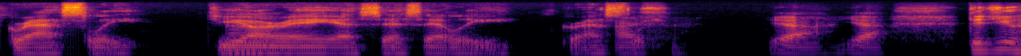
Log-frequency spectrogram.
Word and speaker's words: Grassle: Back then, I would have said Grassle, but I think it was actually pronounced Grassley, Grassle.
